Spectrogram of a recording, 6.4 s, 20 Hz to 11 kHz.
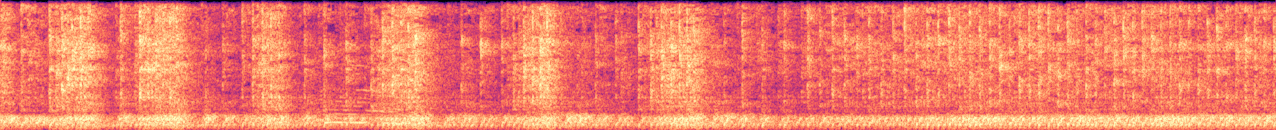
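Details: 1971 Honda CD175 K3 twin being restored, first start after wiring issue fixed: rapid, raspy twin-cylinder putter holding a steady fast idle without misses; normal idle.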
